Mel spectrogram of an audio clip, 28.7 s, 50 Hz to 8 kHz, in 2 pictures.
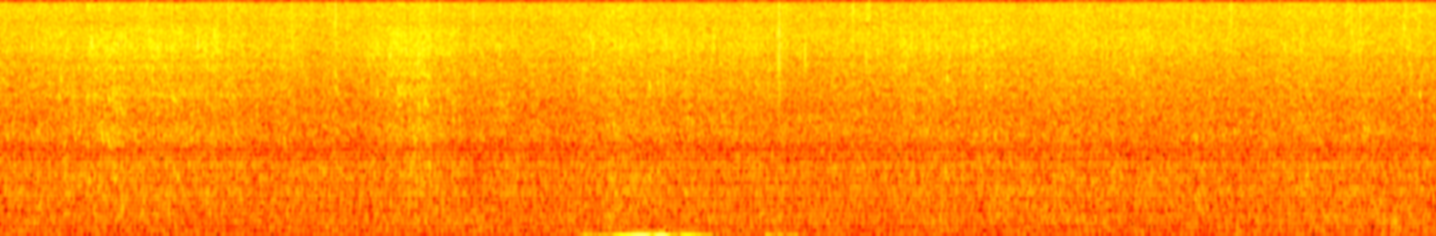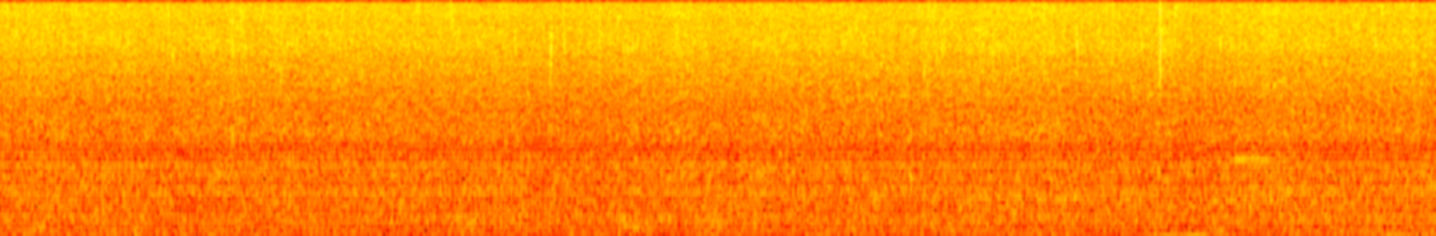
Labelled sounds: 26.7	27.1	humpback whale, 0.97 to 1.1 kHz

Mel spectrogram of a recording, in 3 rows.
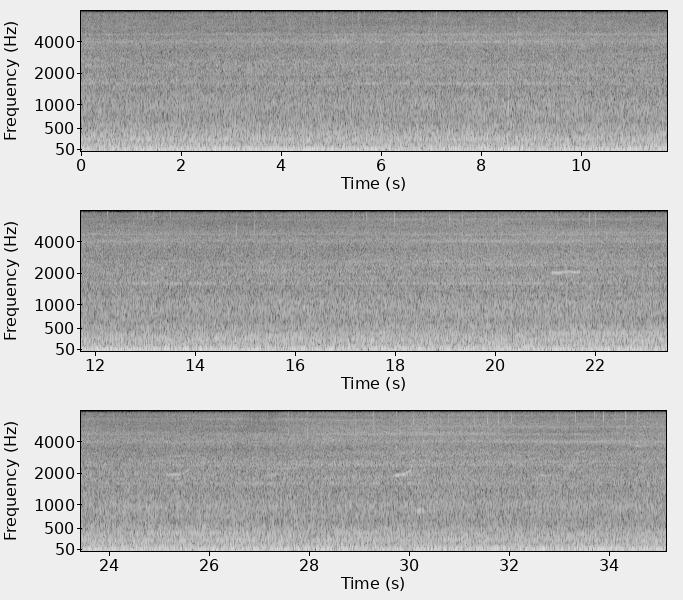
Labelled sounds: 21.3	21.7	killer whale, southern resident, 2.0 to 2.2 kHz
25.1	25.5	killer whale, southern resident, 1.9 to 2.0 kHz
29.6	30.1	killer whale, southern resident, 1.9 to 2.2 kHz

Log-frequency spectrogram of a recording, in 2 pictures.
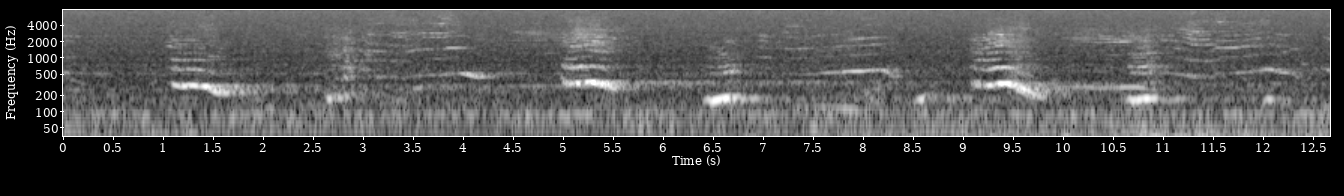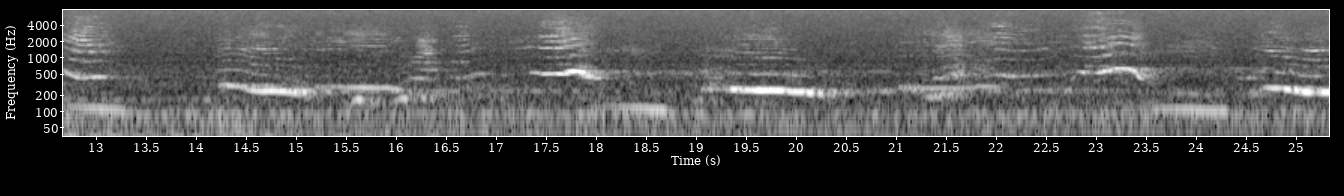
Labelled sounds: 1.1	1.5	humpback whale, 0.86 to 2.3 kHz
3.0	4.1	humpback whale, 1.2 to 2.9 kHz
4.5	5.5	humpback whale, 1.2 to 3.1 kHz
7.1	8.3	humpback whale, 1.1 to 2.5 kHz
9.1	12.0	humpback whale, 0.83 to 4.7 kHz
12.6	13.1	humpback whale, 1.2 to 3.6 kHz
14.3	15.9	humpback whale, 0.99 to 2.9 kHz
17.2	17.9	humpback whale, 1.4 to 4.7 kHz
19.4	19.9	humpback whale, 0.96 to 2.3 kHz
21.4	22.5	humpback whale, 1.3 to 3.3 kHz
22.7	23.5	humpback whale, 0.99 to 4.4 kHz
24.6	25.3	humpback whale, 1.2 to 1.5 kHz

